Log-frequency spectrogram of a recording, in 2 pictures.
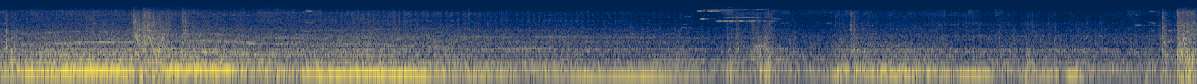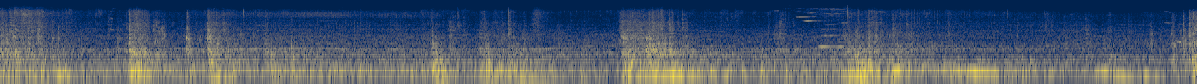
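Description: Natural-gas-powered side-loading garbage truck's engine revving up and down as its hydraulics work. It is broken by several short air-brake hisses and clanks.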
